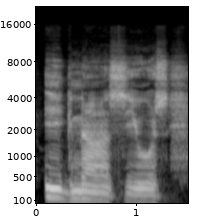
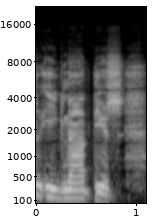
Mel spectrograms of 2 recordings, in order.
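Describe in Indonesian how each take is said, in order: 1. Konsonan tengahnya berbunyi s. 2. Konsonan tengahnya berbunyi t. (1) "Tetapi yang dibaca adalah" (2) "penulisannya Ignatius atau yang ditulis itu"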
